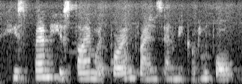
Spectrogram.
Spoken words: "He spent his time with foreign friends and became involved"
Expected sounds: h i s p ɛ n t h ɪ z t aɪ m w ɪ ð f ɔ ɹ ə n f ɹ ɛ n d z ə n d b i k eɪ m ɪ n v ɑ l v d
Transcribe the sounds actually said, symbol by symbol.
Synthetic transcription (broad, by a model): h i s p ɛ n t h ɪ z t aɪ m w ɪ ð f ɔ ɹ ə n f ɹ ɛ n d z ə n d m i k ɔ ɪ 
